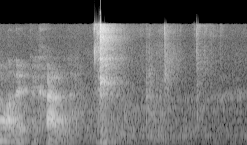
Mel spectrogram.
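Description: Pruning shears snip a twig with a sharp click.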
